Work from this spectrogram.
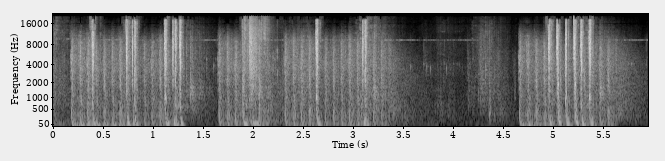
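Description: Assault rifle fire in the video game Arena Breakout comes in three loud, rapid automatic bursts separated by short pauses, with brief quieter moments between volleys.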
